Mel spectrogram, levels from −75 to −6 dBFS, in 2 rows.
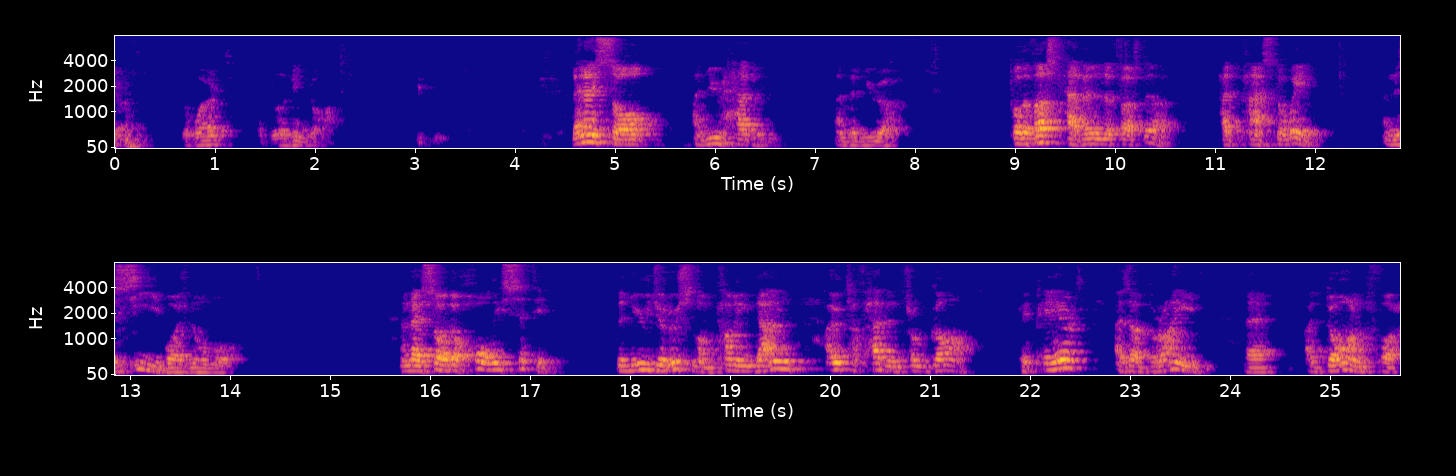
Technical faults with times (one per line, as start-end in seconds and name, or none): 23.83-24.16 sound cut by the noise suppressor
